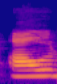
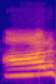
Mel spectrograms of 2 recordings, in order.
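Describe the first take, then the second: First: "आवर" with a silent H, OW-er; low-pitched "आवर", starting straight on the vowel; correct pronunciation. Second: "आर" as one long syllable, AAR; "आर" with no W glide, like the letter R; wrong pronunciation. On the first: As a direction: model hour as a gliding "आवर". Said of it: "तो हम इसे क्या बोलते हैं". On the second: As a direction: say hour wrongly as a plain "आर". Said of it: "गलत है". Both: Shown as a demonstration.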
